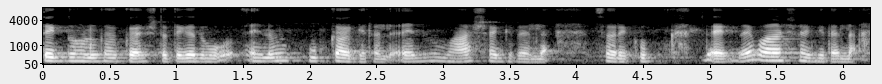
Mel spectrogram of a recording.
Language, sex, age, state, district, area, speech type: Kannada, female, 30-45, Karnataka, Hassan, urban, spontaneous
